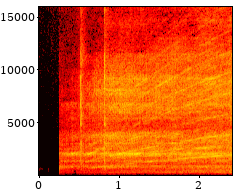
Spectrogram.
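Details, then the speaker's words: Zelmer Odyssey 1700W vacuum cleaner after repair of its variable speed control, trimmer set past halfway: the motor spins up from silence to a smooth, steady low-speed whir with no rattles or speed hunting. "it's running that's a good sign"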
